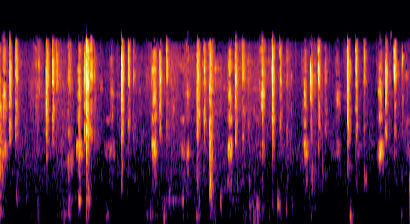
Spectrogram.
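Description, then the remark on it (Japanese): Milking machine (milker) clusters being attached to a cow for milking, four teat cups one after another: a run of sharp, hissing suction bursts in an uneven, quick rhythm, fairly loud, with no one speaking. “そうしましたら、今度はミルカーといって、えー、牛乳を絞る機械ですね。これをかけていこうと思います。”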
